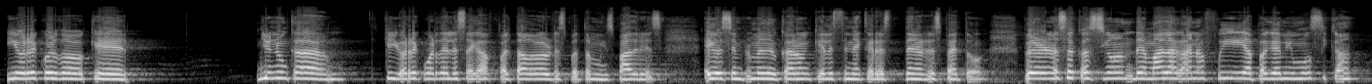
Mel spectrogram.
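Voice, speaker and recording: High, gravelly woman giving church testimony. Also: monotone, long reverb tail. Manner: slow and halting, with many repeated openings. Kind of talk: personal religious testimony.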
